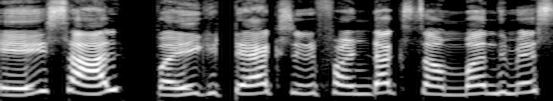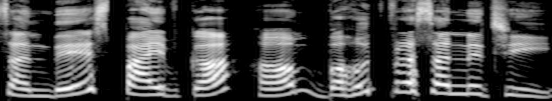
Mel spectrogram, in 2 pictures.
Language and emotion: Maithili, happy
